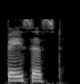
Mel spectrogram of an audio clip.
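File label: "basest", British English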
